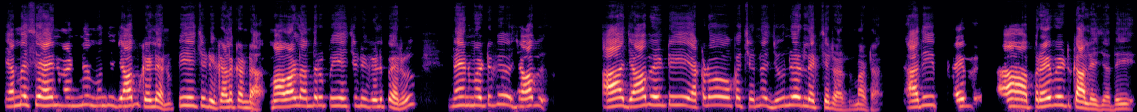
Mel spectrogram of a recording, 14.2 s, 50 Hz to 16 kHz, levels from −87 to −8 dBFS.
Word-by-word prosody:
MSc 285 Hz, +2 st, -1 dB
అయిన 270 Hz, +1 st, +3 dB
వెంటనే, 265 Hz, +2 st, -5 dB
ముందు 265 Hz, +1 st, -9 dB
జాబ్‌కెళ్ళాను. 230 Hz, -, +1 dB
పీహెచ్‍డీకెళ్ళకండా, 220 Hz, -6 st, 0 dB, 0.2 s
మా 215 Hz, -, +4 dB
వాళ్ళందరూ 255 Hz, +1 st, +2 dB
పీహెచ్‌డికెళ్ళిపోయరు. 240 Hz, -7 st, -2 dB, 0.6 s
నేను 270 Hz, +1 st, +1 dB
మట్టుకు 280 Hz, +3 st, -3 dB, 0.2 s
జాబ్ 255 Hz, +2 st, +2 dB, 0.9 s
ఆ -, -, +9 dB, 0.2 s
జాబేంటి? 275 Hz, +3 st, +2 dB, 0.3 s
ఎక్కడో 265 Hz, +5 st, -3 dB, 0.2 s
ఒక 260 Hz, 0 st, -8 dB
చిన్న 235 Hz, +3 st, -6 dB, 0.2 s
జూనియర్ 265 Hz, +3 st, +2 dB
లెక్చరర్ 205 Hz, -6 st, -3 dB
అనమాట. 145 Hz, -2 st, -10 dB, 0.5 s
అదీ 270 Hz, +6 st, -1 dB, 0.3 s
ప్రెవే 245 Hz, -, -1 dB, 0.4 s
ఆ! -, -, +7 dB, 0.3 s
ప్రైవేట్ 265 Hz, +4 st, +3 dB
కాలేజది. 155 Hz, -4 st, +1 dB
255 Hz, 105 wpm, -19 LUFS, 220-270 Hz, 0.9 s, ఆ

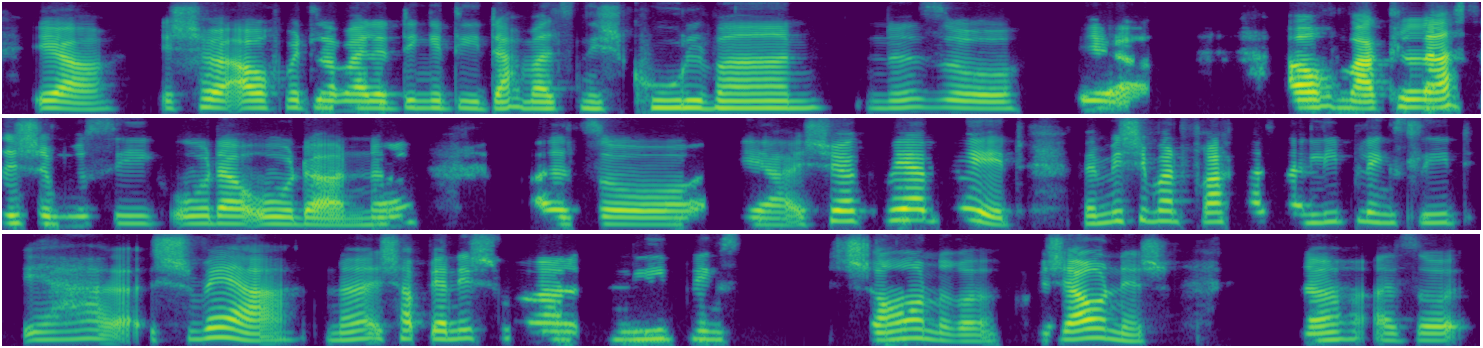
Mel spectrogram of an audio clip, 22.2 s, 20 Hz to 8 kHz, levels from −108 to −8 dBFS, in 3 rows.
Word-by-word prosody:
Ja, 175 Hz, -3 st, +2 dB, 0.2 s
ich 185 Hz, 0 st, -10 dB
höre 200 Hz, -3 st, +4 dB
auch 195 Hz, 0 st, +2 dB
mittlerweile 190 Hz, -2 st, 0 dB
Dinge, 190 Hz, 0 st, -4 dB
die 180 Hz, 0 st, -7 dB
damals 180 Hz, 0 st, -1 dB
nicht 175 Hz, -1 st, -7 dB
cool 200 Hz, -1 st, +1 dB
waren, 190 Hz, 0 st, +1 dB, 0.2 s
ne? 190 Hz, +3 st, -8 dB
So, 190 Hz, -3 st, -2 dB, 0.3 s
ja. 400 Hz, -2 st, +1 dB, 0.8 s
Auch 205 Hz, +3 st, +8 dB
mal 180 Hz, -2 st, +9 dB
klassische 210 Hz, +1 st, +4 dB
Musik 200 Hz, +1 st, -10 dB
oder 200 Hz, 0 st, +1 dB
oder, 190 Hz, -1 st, +1 dB
ne? 180 Hz, +1 st, -7 dB, 0.9 s
Also, 185 Hz, -1 st, 0 dB, 0.3 s
ja, 180 Hz, -2 st, -4 dB
ich 185 Hz, -, -9 dB
höre 270 Hz, 0 st, +5 dB
querbeet. 285 Hz, -4 st, +2 dB, 0.3 s
Wenn 205 Hz, +1 st, -3 dB
mich 265 Hz, +2 st, -4 dB
jemand 270 Hz, -2 st, 0 dB
fragt: 250 Hz, -1 st, +2 dB
„Was 250 Hz, -, -5 dB
ist -, -, -62 dB
dein 225 Hz, -, -8 dB
Lieblingslied?“ 230 Hz, -3 st, -8 dB
Ja, 215 Hz, +3 st, -7 dB
schwer, 215 Hz, -2 st, +1 dB
ne? 195 Hz, +3 st, -3 dB
Ich -, -, -8 dB
habe 225 Hz, -, -1 dB
ja 215 Hz, -, +4 dB
nicht 230 Hz, +1 st, -5 dB
nur 220 Hz, -2 st, -2 dB
'n 205 Hz, -, 0 dB, 0.3 s
Lieblingsgenre, 210 Hz, -2 st, -4 dB
habe -, -, -17 dB, 0.2 s
ich 180 Hz, +3 st, -2 dB
auch 245 Hz, +3 st, +8 dB
nicht, 175 Hz, -7 st, -7 dB, 0.6 s
ne? 195 Hz, +4 st, -1 dB
Also 180 Hz, +1 st, -4 dB
200 Hz, 135 wpm, -25 LUFS, 185-220 Hz, 0.9 s, mal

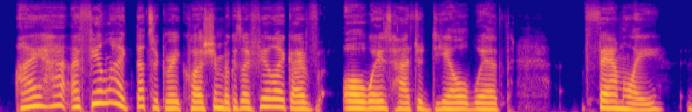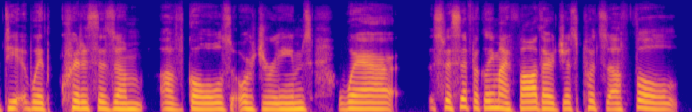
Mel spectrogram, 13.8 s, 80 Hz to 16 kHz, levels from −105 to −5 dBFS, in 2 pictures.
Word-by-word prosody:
I 260 Hz, +5 st, +3 dB
ha 300 Hz, +2 st, -2 dB
I 260 Hz, -, +3 dB
feel 370 Hz, +8 st, +2 dB
like 345 Hz, -, +1 dB
that's 270 Hz, -2 st, -1 dB
a 230 Hz, -, 0 dB
great 220 Hz, -2 st, +1 dB
question 215 Hz, +1 st, +2 dB
because 220 Hz, +1 st, -1 dB
I 225 Hz, -, +3 dB
feel 265 Hz, +5 st, +1 dB
like 255 Hz, -3 st, +2 dB
I've 210 Hz, -3 st, +1 dB, 0.2 s
always 220 Hz, -1 st, +4 dB
had 200 Hz, 0 st, -2 dB
to 215 Hz, -, 0 dB
deal 200 Hz, +3 st, 0 dB
with 195 Hz, -1 st, 0 dB, 0.8 s
family, 200 Hz, -5 st, +1 dB, 0.3 s
de 215 Hz, +2 st, -3 dB
with 200 Hz, -3 st, -1 dB
criticism 205 Hz, -3 st, 0 dB, 0.2 s
of 190 Hz, -4 st, -5 dB
goals 190 Hz, -2 st, 0 dB
or 200 Hz, +2 st, -2 dB
dreams 195 Hz, +2 st, 0 dB, 0.2 s
where 200 Hz, +1 st, 0 dB, 0.4 s
specifically 225 Hz, 0 st, -2 dB
my 220 Hz, -3 st, +2 dB
father 215 Hz, 0 st, +1 dB
just 200 Hz, +2 st, -8 dB
puts 225 Hz, -1 st, -7 dB
a 190 Hz, -1 st, -3 dB
full 195 Hz, -6 st, -1 dB
210 Hz, 150 wpm, -23 LUFS, 195-225 Hz, 0.8 s, always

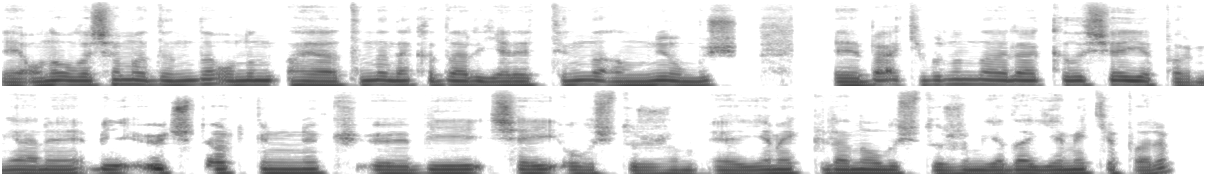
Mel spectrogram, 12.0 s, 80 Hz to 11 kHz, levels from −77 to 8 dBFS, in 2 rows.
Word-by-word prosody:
eee, 100 Hz, 0 st, 0 dB
ona 105 Hz, +5 st, +2 dB
ulaşamadığında 120 Hz, +1 st, 0 dB
onun 120 Hz, -1 st, +1 dB
hayatında 115 Hz, +1 st, 0 dB
ne 120 Hz, 0 st, +1 dB
kadar 110 Hz, +1 st, -1 dB
yer 105 Hz, -1 st, +1 dB
ettiğini 110 Hz, +3 st, -2 dB
de 125 Hz, -, 0 dB
anlıyormuş. 110 Hz, +1 st, 0 dB, 0.5 s
Eee, 105 Hz, -1 st, +1 dB
belki 120 Hz, 0 st, -4 dB
bununla 135 Hz, +1 st, -2 dB
alakalı 120 Hz, 0 st, 0 dB
şey 120 Hz, +2 st, +1 dB
yaparım 100 Hz, -4 st, -2 dB
yani 105 Hz, +2 st, +1 dB
bir 110 Hz, 0 st, 0 dB
3-4 110 Hz, -1 st, +1 dB
günlük, 110 Hz, -1 st, +1 dB
üüü, 100 Hz, -1 st, 0 dB
bir 110 Hz, 0 st, +3 dB
şey 110 Hz, 0 st, +1 dB
oluştururum, 95 Hz, -1 st, -3 dB
eee, 95 Hz, -, -3 dB
yemek 105 Hz, +3 st, +1 dB
planı 105 Hz, +1 st, +2 dB
oluştururum 95 Hz, -1 st, 0 dB
ya 95 Hz, 0 st, +1 dB
da 100 Hz, 0 st, +2 dB
yemek 100 Hz, +2 st, +1 dB
yaparım 95 Hz, -1 st, -3 dB
110 Hz, 165 wpm, -23 LUFS, 100-115 Hz, 0.5 s, bir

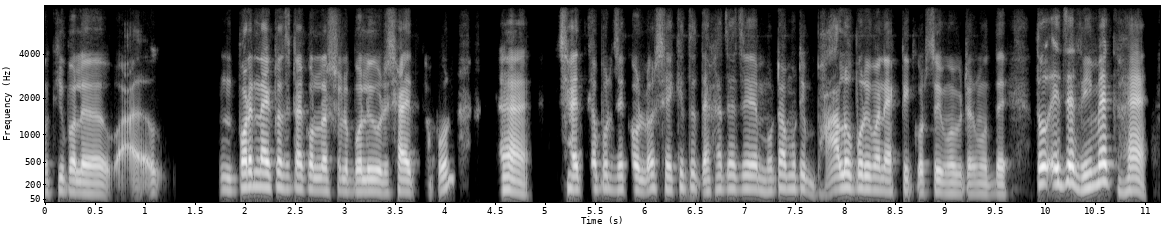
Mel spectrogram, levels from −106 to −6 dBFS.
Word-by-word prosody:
কি 140 Hz, -, -7 dB
বলে 120 Hz, -2 st, +3 dB, 0.5 s
আও -, -, -4 dB, 0.7 s
উম 145 Hz, -1 st, -6 dB
পরের 175 Hz, +1 st, +6 dB
নায়কটা 175 Hz, 0 st, +5 dB
যেটা 160 Hz, +1 st, 0 dB
করলো 145 Hz, -2 st, +1 dB
আসলে 130 Hz, -1 st, -7 dB
বলিউডের 130 Hz, -2 st, +1 dB
শাহিদ 125 Hz, -2 st, +4 dB
কাপুর। -, -, -2 dB, 0.6 s
হ্যাঁ, -, -, +5 dB, 0.4 s
শাহিদ 150 Hz, -2 st, +2 dB
কাপুর 160 Hz, 0 st, -2 dB
যে 150 Hz, -, -1 dB
করলো 145 Hz, -4 st, +1 dB
সে 150 Hz, -, -1 dB
কিন্তু 170 Hz, 0 st, -6 dB
দেখা 145 Hz, +4 st, -5 dB
যায় 155 Hz, -1 st, -2 dB
যে 160 Hz, -, 0 dB, 0.2 s
মোটামুটি 155 Hz, +3 st, -3 dB, 0.2 s
ভালো 150 Hz, +3 st, +2 dB
পরিমাণে 145 Hz, -4 st, +1 dB
acting 130 Hz, +1 st, -10 dB
করছে 120 Hz, 0 st, -6 dB
ওই 125 Hz, -, -2 dB
মুভিটার 110 Hz, -1 st, -4 dB
মধ্যে। 105 Hz, 0 st, -3 dB, 0.3 s
তো -, -, +4 dB
এই 205 Hz, -, +7 dB
যে -, -, +10 dB
রিমেক 230 Hz, +8 st, +5 dB, 0.2 s
হ্যাঁ। 140 Hz, -5 st, +4 dB
145 Hz, 190 wpm, -24 LUFS, 130-160 Hz, 0.7 s, যে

